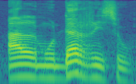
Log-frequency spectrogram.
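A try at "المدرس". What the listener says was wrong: Al-mudarrisu. Bagus.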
